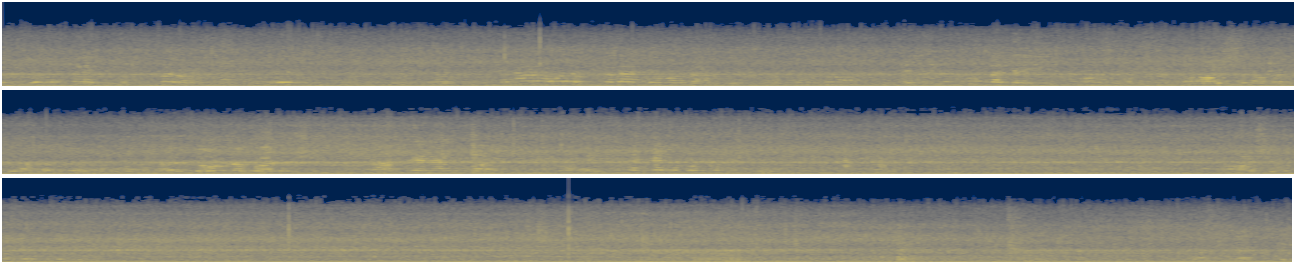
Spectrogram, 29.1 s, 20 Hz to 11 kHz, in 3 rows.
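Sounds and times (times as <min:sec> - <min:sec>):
ship engines idling: 0:00.0 - 0:29.0
voices: 0:00.0 - 0:29.0.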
